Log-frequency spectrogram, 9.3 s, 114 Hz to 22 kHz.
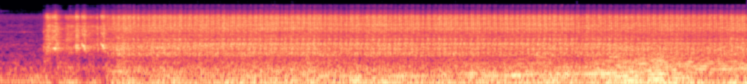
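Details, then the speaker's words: Honda Sonic 150 (K56) single-cylinder, head open, upper-engine clatter: very noisy busy metallic top-end rattle; camshaft worn on one side, valve clearances scattered (IN 0.25 and EX 0.30 gauges fit, 0.20 won't on other side), weak oil flow to head. "Ini suaranya itu berisik banget ini."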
